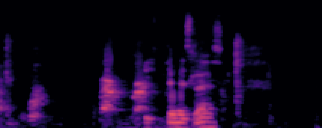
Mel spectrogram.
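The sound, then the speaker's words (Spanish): A dog barks several times in quick, uneven bursts, fairly loud, with voices mixed in among the barks. “A ver, a ver, ese perro, ese perro, producción.”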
